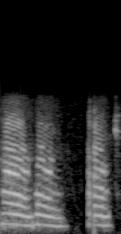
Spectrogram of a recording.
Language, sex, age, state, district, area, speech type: Kannada, female, 45-60, Karnataka, Uttara Kannada, rural, conversation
